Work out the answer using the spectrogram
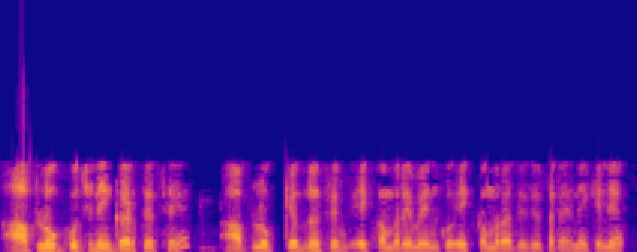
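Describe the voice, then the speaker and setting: A man's voice: on the high side, fairly even intonation, moderate pace. A man on a phone call who mostly listens and agrees with short murmurs, then speaks up in a plain conversational way. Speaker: caller. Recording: tinny dry phone line.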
